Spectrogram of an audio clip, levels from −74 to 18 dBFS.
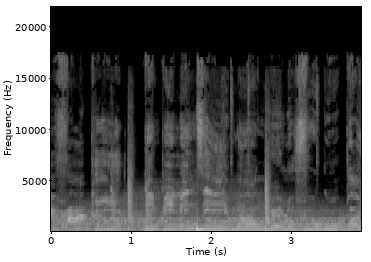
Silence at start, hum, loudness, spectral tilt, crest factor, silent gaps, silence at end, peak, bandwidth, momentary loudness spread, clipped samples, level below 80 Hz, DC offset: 0 s; none; -17 LUFS; -4.5 dB/octave; 16 dB; none; 0 s; -2 dBFS; 17.5 kHz; 6 LU; under 0.1%; -22 dBFS; under 0.1%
